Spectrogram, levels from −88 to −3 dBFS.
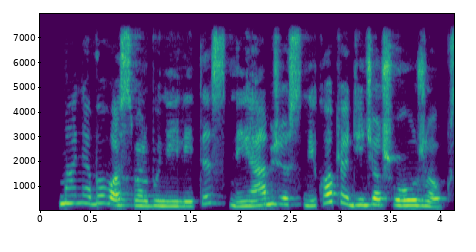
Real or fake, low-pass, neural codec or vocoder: fake; 7.2 kHz; codec, 16 kHz, 8 kbps, FreqCodec, larger model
